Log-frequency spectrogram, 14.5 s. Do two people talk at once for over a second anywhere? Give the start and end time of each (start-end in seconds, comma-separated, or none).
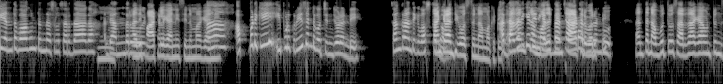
10.0-12.1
